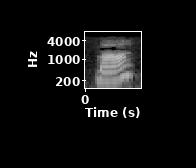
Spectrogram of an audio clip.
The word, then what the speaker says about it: 麻: Think of the question, "Ma?" and it may help you pronounce the rising tone word, which means hemp.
